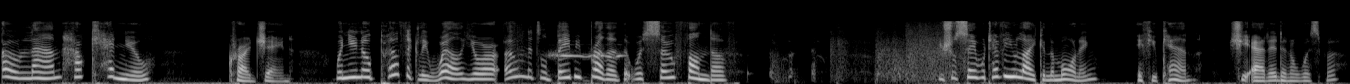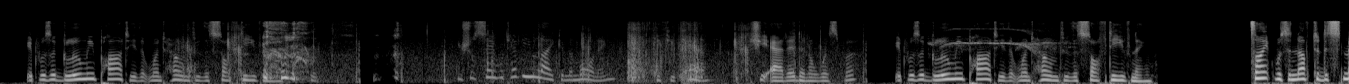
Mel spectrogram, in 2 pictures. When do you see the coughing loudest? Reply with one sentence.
The volume of the coughing peaks at 16 seconds.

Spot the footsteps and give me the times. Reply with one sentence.
You can hear the footsteps from 15.2 to 22.2 s.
